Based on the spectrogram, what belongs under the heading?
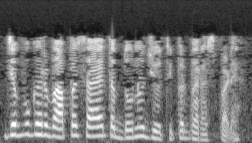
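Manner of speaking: ordinary delivery, nothing marked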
